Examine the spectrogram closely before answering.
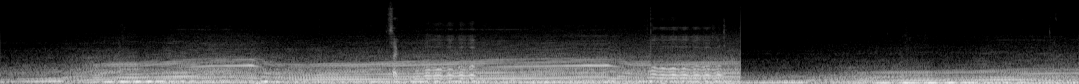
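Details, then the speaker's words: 2024 Mazda CX-90 with the new inline-6, accelerating at about 45 km/h. A howling whine climbs with road speed, with occasional shudder; the driver suspects a transmission or differential-bearing noise, possibly only this car. "the one that's a little bit more concerning is this transmission and this like wine it's like it like gives it a bit of a shudder at times it's kind of strange because it's like this this howling noise or this like differential bearing noise very slightly"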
